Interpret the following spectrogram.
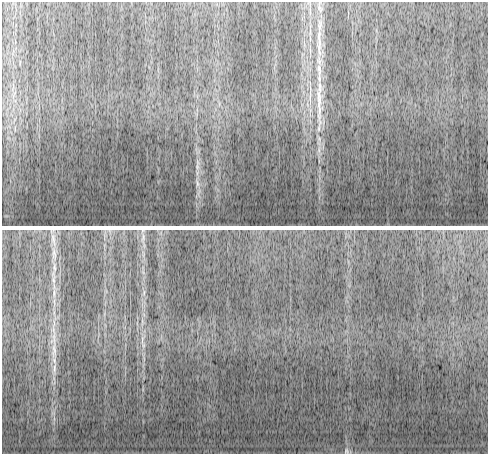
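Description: Aquarium air stone bubbling over a steady hum from the tank's equipment, with a few faint knocks and one short, louder thump about twelve seconds in.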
